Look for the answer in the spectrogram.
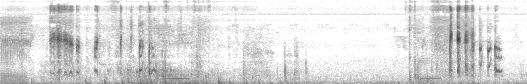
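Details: In Pakistan, a Black francolin (Francolinus francolinus) foraging for food in jungle gives harsh, grating notes in two bursts, ending with a quick run of five or six loud rasping calls, with quiet rustling in the gaps.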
